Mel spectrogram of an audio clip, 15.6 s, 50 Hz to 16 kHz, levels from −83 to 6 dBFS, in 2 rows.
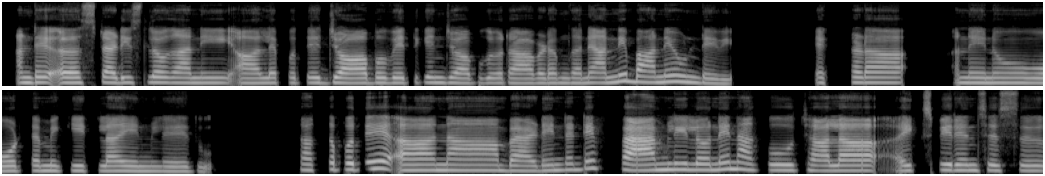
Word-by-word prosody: అంటే 225 +1 0 0.2
ఆహ్, 220 0 +3
స్టడీస్‍లో 225 +1 0
గాని, 215 0 0 0.2
ఆహ్, 205 0 +1
లేపోతే 210 0 -5 0.2
జాబు 205 0 +3
వెతికిన 215 +2 -3
జాబ్ 200 -1 -2
గ్ - - -3 0.2
రావడం 205 +1 -1
గాని 210 +1 -1
అన్నీ 240 +6 0
బానే 240 +2 +1
ఉండేవి. 190 -6 -4 0.7
ఎక్కడ 225 +1 -4 0.8
నేను 215 0 -1 0.3
ఓటమికిట్లా 215 0 -3 0.2
ఏం 200 - -3 0.2
లేదు. 190 -1 -5 0.7
కాకపోతే 265 +3 -1 0.3
ఆహ్, 240 0 +4
నా 235 - +2 0.4
బ్యాడేంటంటే 230 +7 -1 0.2
ఫ్యామిలీలోనే, 250 +2 +5
నాకు 240 -2 -3 0.2
చాలా 220 0 +4 0.5
ఎక్స్‌పీరియెన్సెస్‌ 230 -1 -3
220 Hz, 110 wpm, -23 LUFS, 210-235 Hz, 0.8 s, ఫ్యామిలీలోనే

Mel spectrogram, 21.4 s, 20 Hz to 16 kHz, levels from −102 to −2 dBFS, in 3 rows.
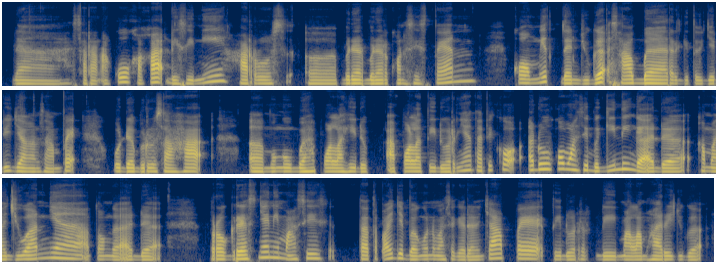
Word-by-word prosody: Nah, 135 -1 -4
saran 135 -1 -4
aku, 200 +9 +1
Kakak 195 +1 +5
di 145 - -1
sini 145 - -4 0.3
harus, 145 0 0 0.2
eee, 140 -1 -1
benar-benar 150 0 +2
konsisten, 170 - -3 0.4
komit, 170 +6 +2
dan 150 -1 +2
juga 160 +8 +6
sabar, 155 -1 +3 0.2
gitu. 140 0 -6
Jadi, 145 +4 -2
jangan 145 -3 +1
sampai 135 0 -1 0.4
udah 150 0 +3
berusaha, 150 +1 +2 0.6
eee, 145 -1 +3
mengubah 150 0 +1
pola 150 -1 +4
hidup 145 -1 -2 0.2
eee, 145 - +4
pola 155 0 +5
tidurnya, 155 +5 -2
tapi 175 +3 -2
kok, 220 - +2
"Aduh, 235 +4 +4
kok 250 - +5
masih 215 -3 +2
begini, 200 +10 -1
enggak - - +7
ada 145 -1 +4 0.3
kemajuannya?" 170 +5 +1
Atau, 150 - -6
enggak 140 - 0
ada 140 0 0 0.6
progresnya 165 +8 +3
nih, 220 -2 -2
masih 165 +4 -1 0.4
tetap 160 -1 0
aja 195 +2 +1
bangunnya, 155 +1 -1
masih 150 0 -7
badan 135 0 -2
capek, 185 -1 +2
tidur 145 -1 -4 0.2
di 145 -1 -1
malam 145 0 +1
hari 145 0 +1
juga 140 -1 -5
150 Hz, 150 wpm, -23 LUFS, 145-170 Hz, 0.6 s, enggak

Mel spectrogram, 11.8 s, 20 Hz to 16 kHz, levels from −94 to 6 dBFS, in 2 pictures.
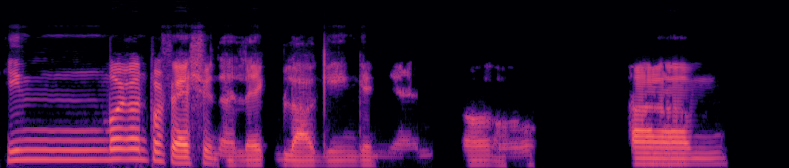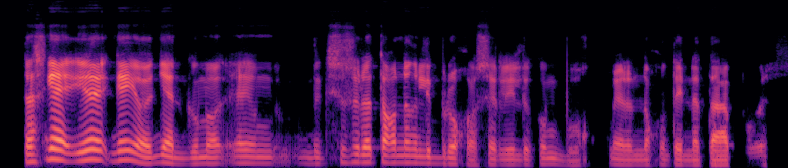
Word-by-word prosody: In 210 0 -5
more 220 +1 +3
on 220 -1 +1
professional 135 - +1
like 105 +1 -3
vlogging 95 -2 -5
ganyan 95 -1 -13 0.4
oo. 100 -1 -11 0.7
Um, 120 0 -1 0.6
'tas 165 +4 +1
nga 220 -1 +11
yan 205 +4 +6
ngayon 180 -8 +4
yan 140 -5 +3
guma 130 +2 -6
ayung 135 -1 -7 0.2
nagsusulat 155 +5 -4
ako 150 -2 0
ng 150 -1 -3
libro 130 -3 -4
ko - - -10
sarili 110 -2 -7
kong 120 -4 -12
book 95 +1 -17 0.2
meron 105 -2 -5
akong 105 +1 -12
tinatapos. 100 -1 -5
120 Hz, 135 wpm, -24 LUFS, 105-160 Hz, 0.7 s, nga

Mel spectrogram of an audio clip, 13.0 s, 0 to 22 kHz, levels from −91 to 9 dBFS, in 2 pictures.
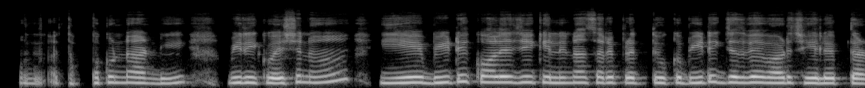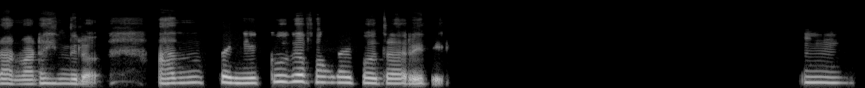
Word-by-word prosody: హ్మ్. 220 -2 -8 0.2
తప్పకుండా 245 +4 -3
అండి. 215 +1 -3 0.4
మీరు 245 +1 +2
ఈ - - -3
క్వెషనూ 240 +3 +2 0.7
ఏ - - +6 0.2
బీటెక్ 265 +4 0
కాలేజీకెళ్ళినా 260 -2 +1
సరే 245 0 +1
ప్రతి 235 0 0
ఒక్క 240 +2 -1
బీటెక్ 250 +1 -1
చదివేవాడు 245 -1 +4
చేయి 230 -1 +5
లేపుతాడనమాట 210 -4 -1
ఇందులో, 210 +6 -2 0.6
అంత 245 +2 -5 0.3
ఎక్కువగా 290 +5 +1
ఫాలో 255 -1 -4
అయిపోతారు 220 -2 0
ఇది. - - -7 2.7
హ్మ్. 250 -2 -4
245 Hz, 105 wpm, -19 LUFS, 225-255 Hz, 2.7 s, ఏ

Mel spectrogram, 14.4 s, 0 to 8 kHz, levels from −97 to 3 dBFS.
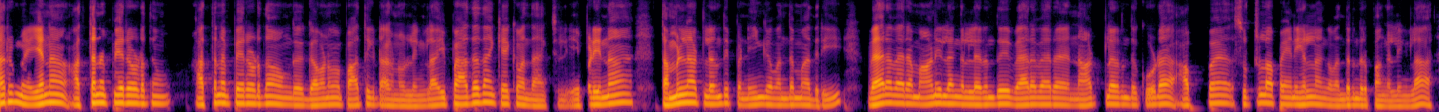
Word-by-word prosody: அருமை. 170 -3 +3
ஏன்னா, 180 +3 +5 0.2
அத்தன 170 +6 +4
பேரோடதும் 160 -2 +2 0.4
அத்தன 170 +5 0
பேரோட 155 -1 +3
தான் 155 -1 +2
அவங்க 135 -2 -1
கவனமா 130 +3 0
பார்த்துக்கிட்டு 130 +2 -2
ஆகணும் 115 -2 -3
இல்லைங்களா? 110 +3 -2
இப்ப 140 - -3
அத 170 +4 +2
தான் 175 -3 0
கேட்க 145 -1 -1
வந்தேன் 115 -4 -2
ஆக்சுவலி. 110 +1 -12
எப்படின்னா 140 +5 +2 0.5
தமிழ்நாட்டில 160 +3 +4
இருந்து 150 +3 0
இப்ப 130 - -5
நீங்க 140 +2 0
வந்த 130 +1 -2
மாதிரி. 115 -2 -4 0.4
வேற, 155 +4 +7
வேற 160 -1 +2
மாநிலங்கள்ல 145 -2 +1
இருந்து 140 +2 +1
வேற, 130 +1 +2
வேற 140 0 -1 0.2
நாட்டுல 140 +4 -1
இருந்து 135 -2 -3
கூட, 145 - 0 0.3
அப்ப 160 +6 -4 0.2
சுற்றுலாப் 160 +2 -2
பயணிகள்னு 140 +1 0
அங்கு 120 -3 -4
வந்திருந்திருப்பாங்க 115 -3 -2
இல்லைங்களா? 110 +6 -3
140 Hz, 165 wpm, -22 LUFS, 125-155 Hz, 0.5 s, வேற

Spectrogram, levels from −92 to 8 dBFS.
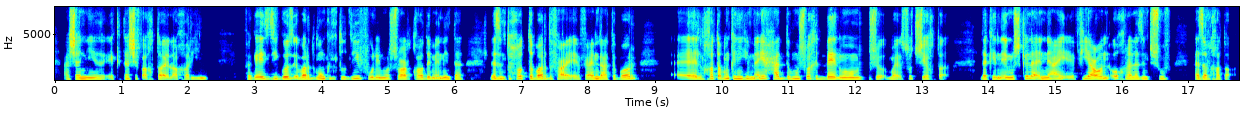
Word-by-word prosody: عشان 180 +1 +4
ي 150 - +2 0.3
يكتشف 200 +1 0
أخطاء - - 0
الآخرين، 140 -2 -5 0.6
فجايز 180 +3 +1
دي 195 - -4
جزء 200 +2 +3
برضه 185 0 +3
ممكن 200 - 0
تضيفه 185 0 -4
للمشروع 150 - +1
القادم، 180 - -1
إن - - -1
أنت 175 -1 -2 0.4
لازم 190 +2 +1
تحط 215 +2 0
برضه 195 +1 +3
في - - -4
ع - - +1
في - - -8
عين 175 - +3
الاعتبار، 185 +3 +1 0.6
آآ - - +1
الخطأ 220 -1 0
ممكن 220 -1 0
ييجي 205 0 0
من 185 - -1
أي 115 +1 +3
حد، 210 - 0
ومش 205 0 -1
واخد 215 -8 -4
باله، 195 -5 +5
هو 160 0 +3
مش 160 +1 -4
ما - - -4
يقصدش - - -3
يخطأ، - - -5 0.5
لكن 170 -1 -1
المشكلة 175 +8 +2
إن 180 -2 +2
ع 115 - -1
في 220 +1 0
عيون 205 +1 +5
أخرى 210 -5 -1
لازم 180 -1 -3
تشوف 195 +2 -1 0.4
هذا 185 0 +2
الخطأ. 295 - -7
185 Hz, 165 wpm, -24 LUFS, 170-205 Hz, 0.6 s, باله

